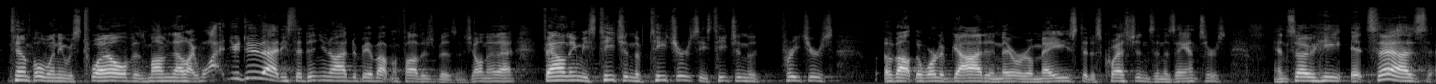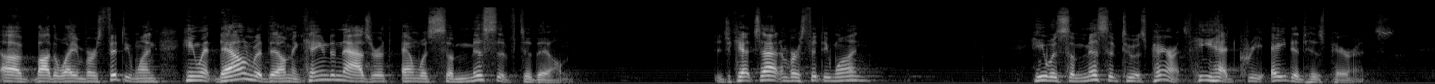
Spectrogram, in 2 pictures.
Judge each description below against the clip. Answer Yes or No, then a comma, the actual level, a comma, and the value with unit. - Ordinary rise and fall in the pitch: Yes, average, 4.7 semitones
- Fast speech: Yes, fast, 210 wpm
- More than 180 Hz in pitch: No, medium, 155 Hz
